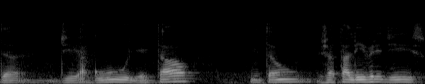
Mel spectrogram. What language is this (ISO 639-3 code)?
por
